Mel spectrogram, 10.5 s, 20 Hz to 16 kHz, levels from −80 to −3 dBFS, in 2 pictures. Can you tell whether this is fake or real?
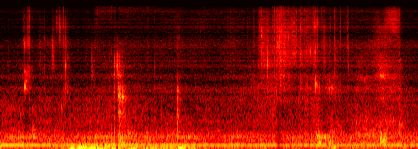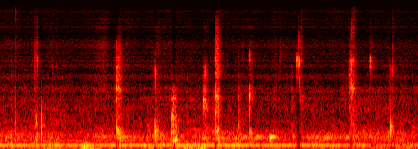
fake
